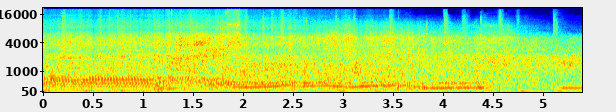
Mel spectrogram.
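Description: Porsche Turbo S accelerating hard from a standstill, its engine note climbing through the gears in a loud, near roar with some tire noise, and no voices over it.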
